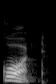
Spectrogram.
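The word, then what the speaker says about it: caught: और साथ में दोस्तों जी एच को साइलेंट रख दीजिएगा ठीक है यहां पर दोस्तों जी एच जब भी दिखेगा तो वहां पर आपको जी को साइलेंट रखना है तो क्या हो गया कोट क्लियर चलिए उसके बाद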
